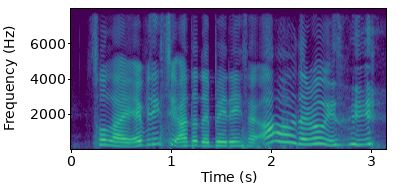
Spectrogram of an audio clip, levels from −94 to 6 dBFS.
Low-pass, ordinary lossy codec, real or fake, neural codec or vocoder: none; none; real; none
